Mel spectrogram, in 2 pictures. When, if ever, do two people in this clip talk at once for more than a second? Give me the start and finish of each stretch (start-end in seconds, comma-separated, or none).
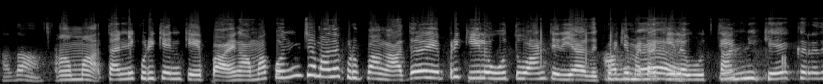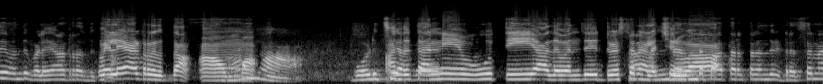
none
